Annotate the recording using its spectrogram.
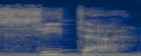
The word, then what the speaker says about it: Sita: It was the goddess Sita.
